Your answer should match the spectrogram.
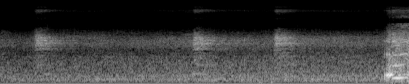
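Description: Steady background noise of the recording in a pause between spoken sentences, with a few faint short sounds in it.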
